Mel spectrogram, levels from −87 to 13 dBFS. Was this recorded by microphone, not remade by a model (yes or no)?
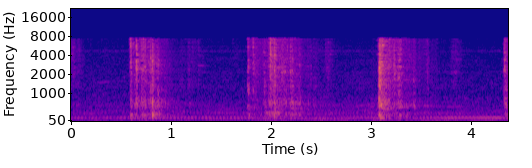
yes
